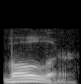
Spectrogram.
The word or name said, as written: volar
